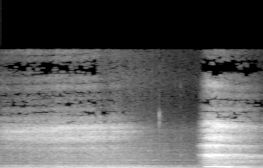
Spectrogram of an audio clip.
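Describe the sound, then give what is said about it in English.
A long, steady breath drawn in through the nose, soft and airy for a few seconds, followed by a louder, voiced sighing exhale. “And so I just ask that you come into this present moment fully in your heart, breathing in beautiful light, beautiful energy in through your nose.”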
